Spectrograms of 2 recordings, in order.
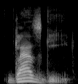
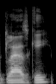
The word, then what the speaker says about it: Glasgow: currently being shot in Glasgi. Sorry, I think we have to say it as Glasgi because we have to apparently pronounce it as DI.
